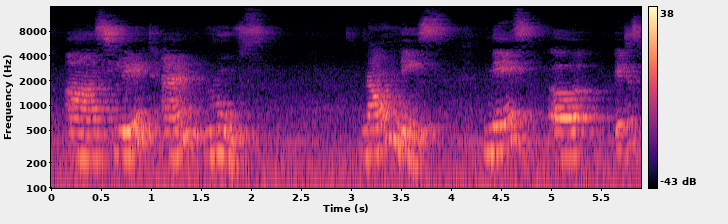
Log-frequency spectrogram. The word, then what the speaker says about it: gneiss: Gneiss, it is pronounced as gneiss, not gneiss.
